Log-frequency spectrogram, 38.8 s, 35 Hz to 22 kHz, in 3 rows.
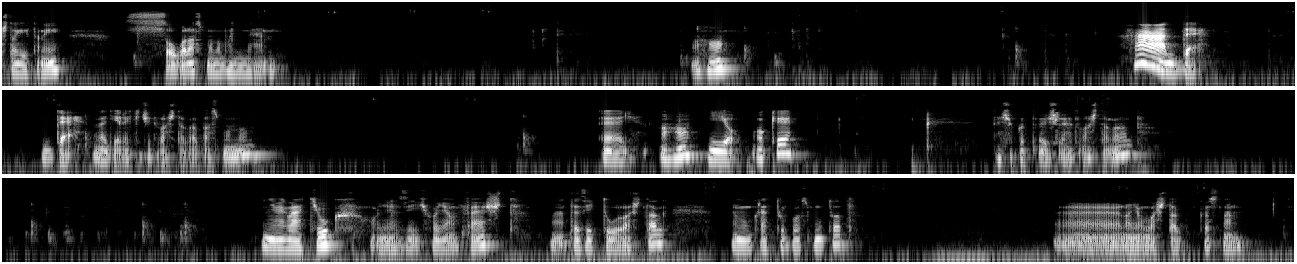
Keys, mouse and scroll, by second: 2.5 click, 5.3 F4, 6.7 scroll up 1, 7.4 alt+middle click, 7.7-8.5 typing, 8.5-10.1 drag, 10.1-11.3 alt+middle drag, 11.8 ctrl+z, 12.8 click, 13.6 click, 13.7 alt+middle click, 14.7-16.6 drag, 18.1-19.7 alt+middle drag, 21.4 click, 26.1 alt+middle click, 26.4 scroll down 1, 27.2 middle click, 27.4 scroll down 1, 27.7-29.2 alt+middle drag, 29.4 scroll down 1, 29.7 p, 30.5-31.7 alt+middle drag, 32.9 click, 33.1 t, 34.5 click, 35.5 scroll up 1, 37.0 click.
